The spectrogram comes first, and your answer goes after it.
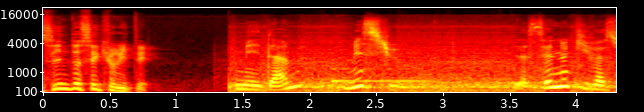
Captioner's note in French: Voix-Off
